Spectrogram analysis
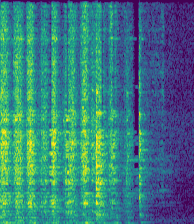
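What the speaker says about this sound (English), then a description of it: "then we just cut off the bolts" Bolts on an aluminium fishing seat box frame being cut off with a hand saw, a steady rasping back-and-forth of several strokes that stops partway through.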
